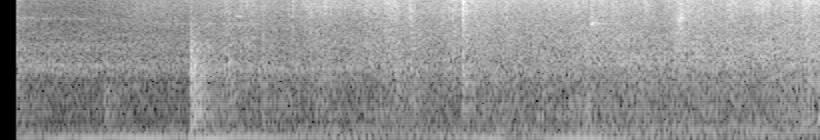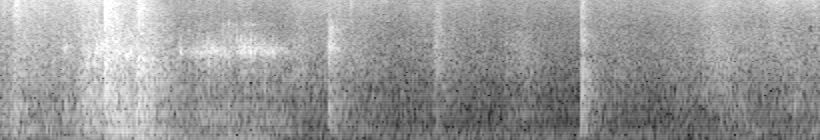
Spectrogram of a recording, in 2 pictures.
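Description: Footsteps thud on a carpeted floor.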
